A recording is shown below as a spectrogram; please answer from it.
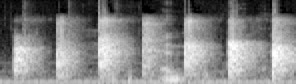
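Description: A few people on a podcast clap for a guest in seven distinct, evenly spaced claps. The claps sound close and dry, with a single short spoken word in the middle.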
